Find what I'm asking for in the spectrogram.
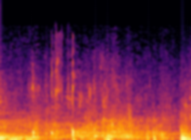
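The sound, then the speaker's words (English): Water splashes and trickles, with soft gurgles and small clinks scattered unevenly across a few seconds, like liquid being poured into a container. No one speaks. “Sorry, I'm going to need quite a bit of water in this.”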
